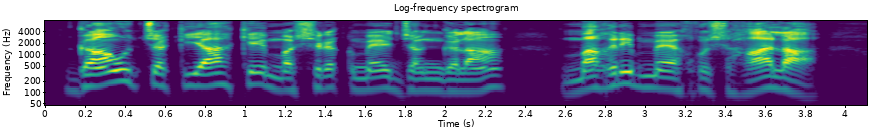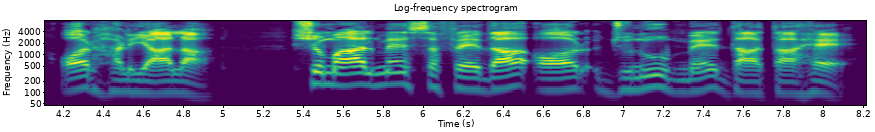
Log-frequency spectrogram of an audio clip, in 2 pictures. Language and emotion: Urdu, neutral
